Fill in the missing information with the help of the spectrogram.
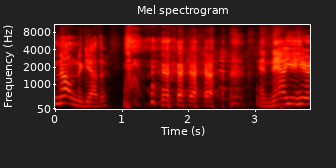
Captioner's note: laughing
